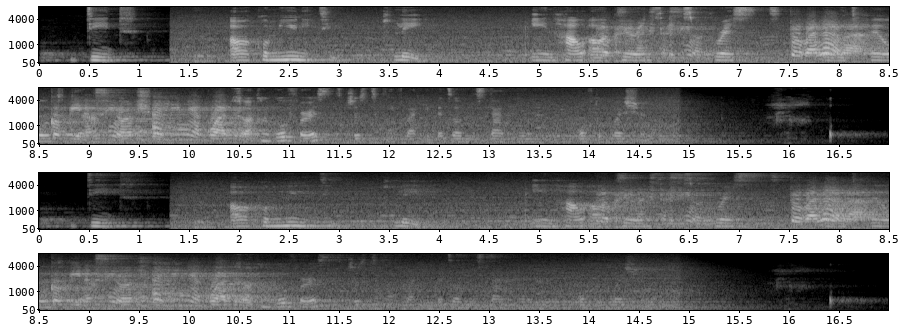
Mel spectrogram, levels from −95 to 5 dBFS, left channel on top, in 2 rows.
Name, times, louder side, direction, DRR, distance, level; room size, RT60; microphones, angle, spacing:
voice 1, 0.5-1.0 1.9-3.1 3.4-3.9 4.9-7.4 7.8-9.8 10.4-13.5 13.9-14.6 15.9-16.0, left 7 dB, 55° left, 16 dB, 0.3 m, -32 dB
Subway metro underground, 1.3-14.9, left 3 dB, 25° left, 0.7 m, -34 dB
16.5 x 14.0 x 4.0 m, 2.4 s
head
